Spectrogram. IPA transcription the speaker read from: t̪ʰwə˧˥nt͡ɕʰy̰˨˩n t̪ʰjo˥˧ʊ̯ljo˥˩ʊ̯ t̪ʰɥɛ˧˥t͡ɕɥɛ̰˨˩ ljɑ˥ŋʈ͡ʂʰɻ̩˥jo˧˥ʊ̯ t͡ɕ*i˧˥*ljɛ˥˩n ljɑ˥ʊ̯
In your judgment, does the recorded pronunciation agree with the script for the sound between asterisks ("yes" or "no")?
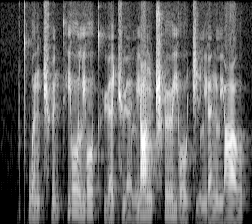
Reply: no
